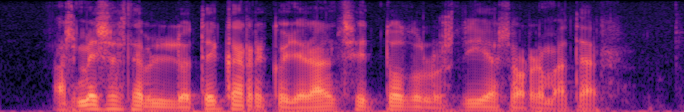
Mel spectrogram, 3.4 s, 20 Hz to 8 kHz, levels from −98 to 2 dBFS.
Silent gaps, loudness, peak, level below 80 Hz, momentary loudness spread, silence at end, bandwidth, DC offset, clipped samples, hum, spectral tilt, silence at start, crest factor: none; -24 LUFS; -4 dBFS; -42 dBFS; 6 LU; 0.05 s; 8 kHz; 0.2%; under 0.1%; none; -6 dB/octave; 0.25 s; 22 dB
